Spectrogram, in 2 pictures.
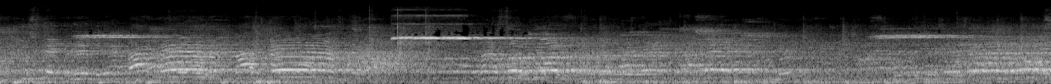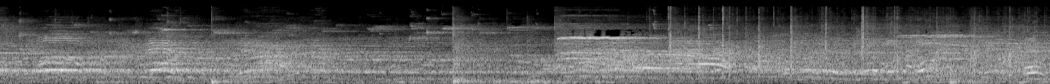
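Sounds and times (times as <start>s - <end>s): referee's whistle: 0.7s - 1.8s, 3.9s - 5.5s, 8.6s - 9.7s, 13.8s - 17.1s, 19.4s - 20.4s
players and spectators shouting: 8.6s - 15.0s, 15.6s - 21.0s
volleyball hits echoing: 15.0s - 16.6s.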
